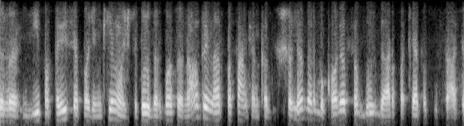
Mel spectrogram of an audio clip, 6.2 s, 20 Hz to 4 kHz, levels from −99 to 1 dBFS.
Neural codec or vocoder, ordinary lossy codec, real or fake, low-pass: codec, 16 kHz in and 24 kHz out, 1.1 kbps, FireRedTTS-2 codec; Opus, 16 kbps; fake; 3.6 kHz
